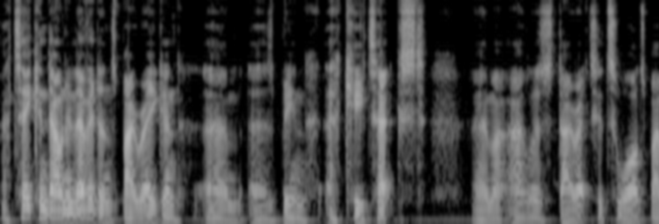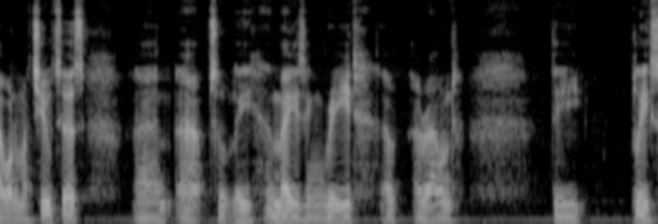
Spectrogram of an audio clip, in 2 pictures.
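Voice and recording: A man talks at a fairly slow pace in a fairly low pitch, with little pitch movement.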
